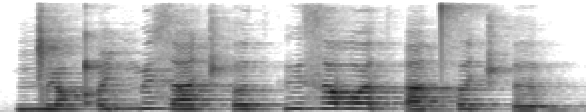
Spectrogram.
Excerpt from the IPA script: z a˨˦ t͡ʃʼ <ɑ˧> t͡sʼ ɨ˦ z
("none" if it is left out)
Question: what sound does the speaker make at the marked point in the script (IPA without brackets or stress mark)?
ʌ˧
